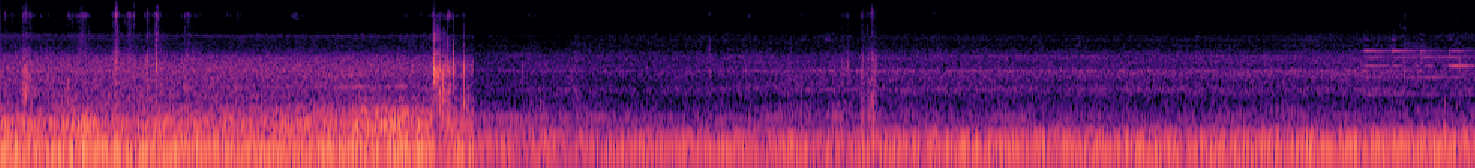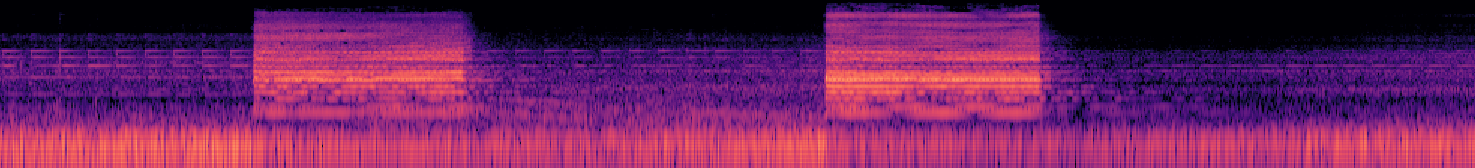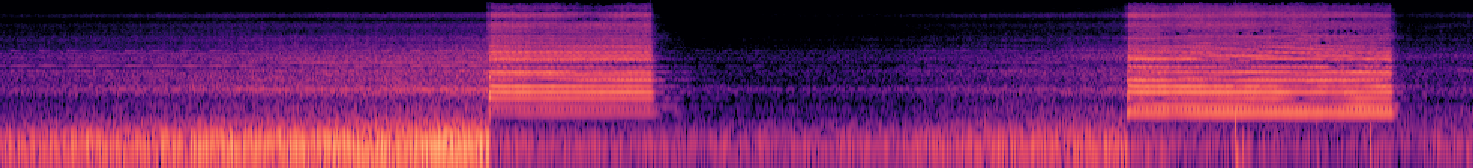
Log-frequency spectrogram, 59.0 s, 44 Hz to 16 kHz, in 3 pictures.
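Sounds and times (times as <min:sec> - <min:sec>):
low train rumble: 0:00.0 - 0:58.9
locomotive air horn blasts: 0:23.0 - 0:26.2, 0:30.6 - 0:34.5, 0:45.8 - 0:48.5, 0:54.4 - 0:58.1.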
